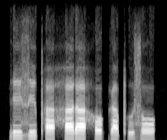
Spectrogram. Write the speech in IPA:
ɾe˦ze˦pʰa˨ ha˦ ɾa˦hɔ˦ ka˨pʰʊ˨ zɔ˦

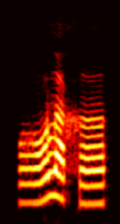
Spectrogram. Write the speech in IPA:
ɣɔla xɐ

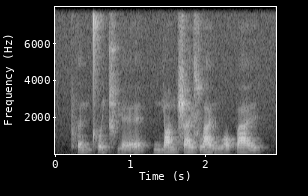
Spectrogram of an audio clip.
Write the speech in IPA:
pʰə˧˥nt̪ʰɤ˥˩t͡ɕʰɥɛ̰˨˩˦ | mjɑ˧˥ŋʂa˧˥ɪ̯ swa˥˩ɪ̯n̪wɔ̰˨˩pa˥ɪ̯

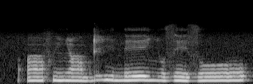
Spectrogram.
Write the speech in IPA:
ʔɑ̃ːfĩʎɑ̃ːbɖʱi neː ʎoze zoː

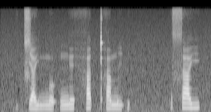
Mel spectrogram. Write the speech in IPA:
t͡ɕa˨˩jn̪o˨ʔ ŋe˧ ha˦t̚pʰa˧mi˨ʔ | sa˦j

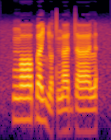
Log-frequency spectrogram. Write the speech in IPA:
ŋɔː˦ɓɐ˦ ʎɔ˨tŋɐː˧dtɐː˧l

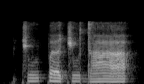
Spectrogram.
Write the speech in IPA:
cu pɜcu da

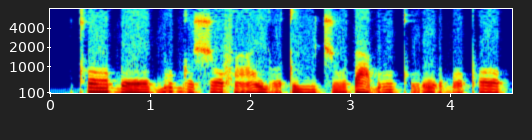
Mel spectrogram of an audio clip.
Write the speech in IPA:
tʰo˦ ɓeː˨ɡ͡bu˦ɡʊ˨ ʃo˦fã˨˦ jʊ˨˦tiː˦t͡ʃuː˦ ɗa˦˨ɓuː˦kʰu˨˦ ŋʊ˨˦ɓo˨pʰo˦

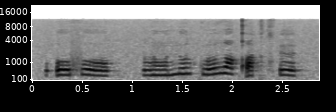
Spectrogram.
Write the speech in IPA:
ʔofo | lõ nulkuðˤɛ qʼəkt͡sʼʏ

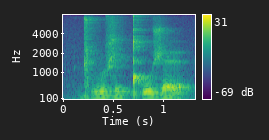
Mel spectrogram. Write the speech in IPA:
ɡ͡ǁuʐi ǃʼuʒɛ

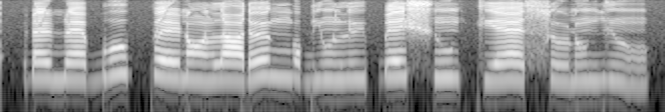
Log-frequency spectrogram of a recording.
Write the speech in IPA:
ɽæɳæbo pɛɽɔ̃ lɑɾœ ŋɔbjũlyɓɛ ʃũ kʲæsuɽũɡʲũ

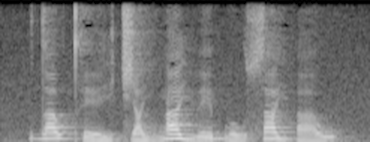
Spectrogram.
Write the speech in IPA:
da˧˥wt̪ʰeː˩˧jt͡ɕa˩j ŋa˥˨jʋe˧˥bo˩w sa˥˨jʔa˧˩w

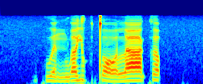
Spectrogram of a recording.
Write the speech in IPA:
kʷɛː˨˩nwɐ˥jʊ˥k̚t̪ɔː˨˩ laː˧kɐ˥p̚

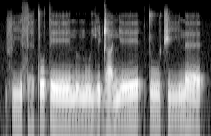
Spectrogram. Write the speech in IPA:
fiːsɛ̤to teːn̪ɯ n̪uji ɖaɲeː | tuːt͡ʃiːnɛː

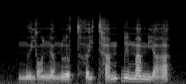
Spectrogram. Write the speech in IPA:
mɨ˨˩˨jɔ˨˩˦nəː˨˩˦mlu˧ t̪ʰə˨˩˨jt̪ʰa˧˥m ɓi˧ma˧mjaː˨˩˦

